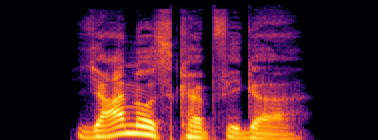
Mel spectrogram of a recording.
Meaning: inflection of janusköpfig: 1. strong/mixed nominative masculine singular 2. strong genitive/dative feminine singular 3. strong genitive plural
- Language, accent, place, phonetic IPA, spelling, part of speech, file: German, Germany, Berlin, [ˈjaːnʊsˌkœp͡fɪɡɐ], janusköpfiger, adjective, De-janusköpfiger.ogg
